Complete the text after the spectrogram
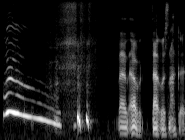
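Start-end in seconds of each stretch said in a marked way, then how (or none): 0.0-1.2 very high, thin, long celebratory woo; improvised party popper whoop, held high; imitated party popper. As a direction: let out a drawn-out high "woo" as a makeshift celebration. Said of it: "sounded like the sound effect of a party popper".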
